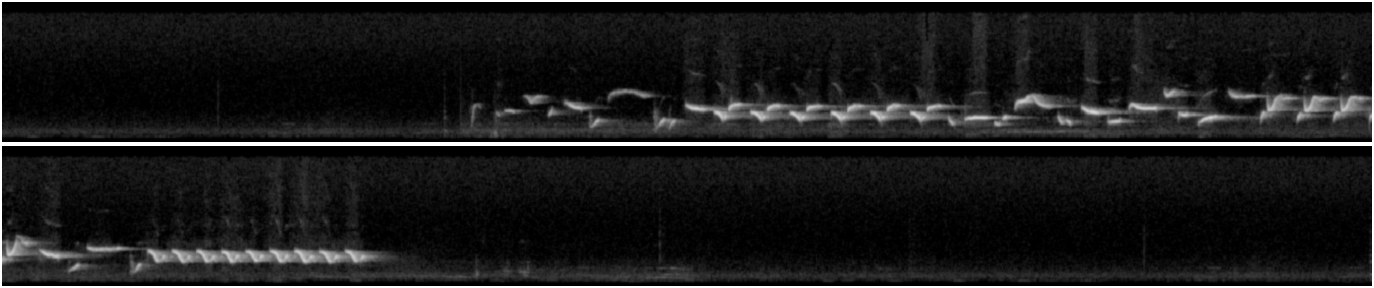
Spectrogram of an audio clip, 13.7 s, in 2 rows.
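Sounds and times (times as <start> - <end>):
Eurasian wren song: 2.3 - 8.8.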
